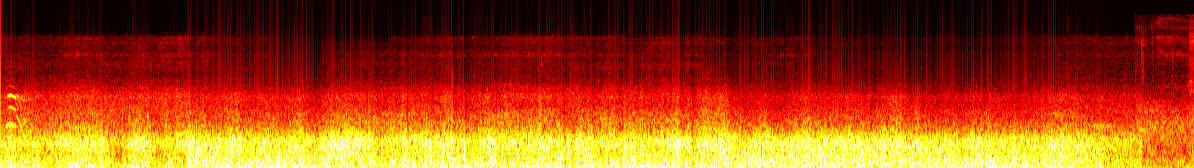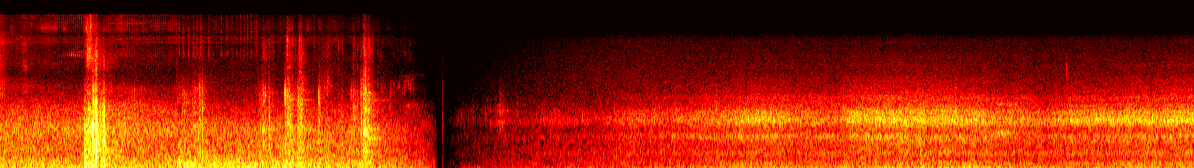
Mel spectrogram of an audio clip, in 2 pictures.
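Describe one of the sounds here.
Bicycle tyres rumble over dirt.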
